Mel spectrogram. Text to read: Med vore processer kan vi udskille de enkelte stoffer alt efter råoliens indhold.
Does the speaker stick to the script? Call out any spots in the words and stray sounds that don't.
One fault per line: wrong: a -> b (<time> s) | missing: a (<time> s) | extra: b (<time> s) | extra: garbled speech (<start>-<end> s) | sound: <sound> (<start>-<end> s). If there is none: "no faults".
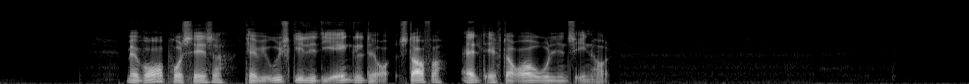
no faults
